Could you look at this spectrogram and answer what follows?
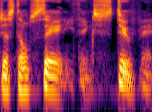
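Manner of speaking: low growling voice. Narrator reads a character's line; lowered, growling voice. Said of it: "He lowers his voice, growling the last few words".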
